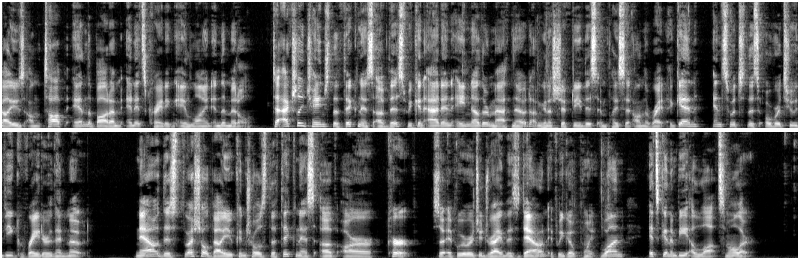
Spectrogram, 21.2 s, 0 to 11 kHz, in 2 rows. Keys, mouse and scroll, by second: 3.4-5.5 middle drag, 5.5 click, 6.0-7.0 middle drag, 7.0 shift+d, 9.5-11.8 drag, 11.8-13.8 scroll up 4, 16.4-19.5 drag, 20.9-21.2 drag.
